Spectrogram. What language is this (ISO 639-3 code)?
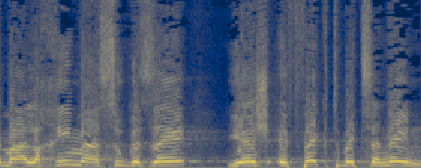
heb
